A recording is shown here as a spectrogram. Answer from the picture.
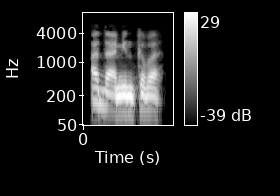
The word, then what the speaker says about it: Адаменкова: Девушка за регистрационной стойкой, глядя на транскрипцию на английском, спросила Адаменкова: «Всегда, получив документы, кто-то пытался сделать ударение на втором слоге. Адаменкова». Маришка не выдерживала и всегда поправляла: «Адаменкова. Вот так, Адаменкова».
